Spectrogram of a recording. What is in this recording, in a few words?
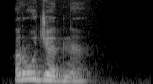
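"рудзӧдны", Komi, female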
